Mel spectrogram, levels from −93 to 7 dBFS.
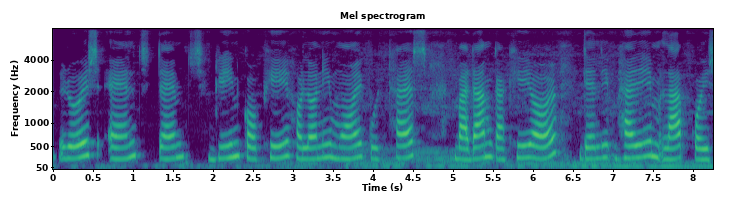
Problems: constant background noise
